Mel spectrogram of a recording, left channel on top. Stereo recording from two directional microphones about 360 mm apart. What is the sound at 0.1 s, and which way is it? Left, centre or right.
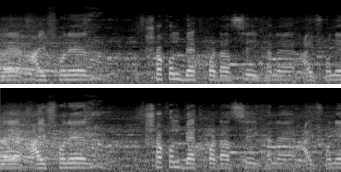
A man's voice, centre.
